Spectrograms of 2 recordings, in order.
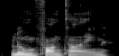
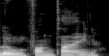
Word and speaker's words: Bloemfontein: Yeah, he was born in Bloemfontein on January 3rd, 1892.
